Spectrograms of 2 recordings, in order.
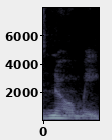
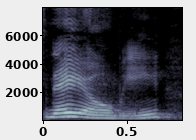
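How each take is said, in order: First: The name is said with two syllables. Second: The name is said with three syllables. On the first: The speaker calls it wrong. "I hate that her name is Nomi" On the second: The speaker calls it right. "because it's Naomi"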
